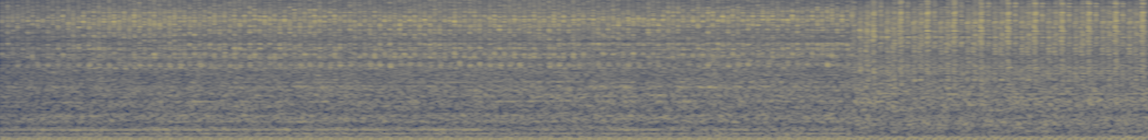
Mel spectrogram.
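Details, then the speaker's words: Farmall H after sleeve repair, pulling along under load. Even, steady low engine thump with no knocks or misses; running normally. "Check out low idle in fifth, see how it sounds. Not bad. Make her work a little bit. Let's see how it likes fifth back up the hill."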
